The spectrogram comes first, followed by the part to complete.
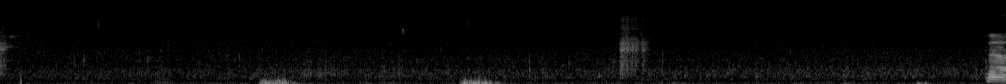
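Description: Faint steady rush of a small creek flowing over a riffle, with two dull low thumps about three and five seconds in and a brief hiss about six seconds in.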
